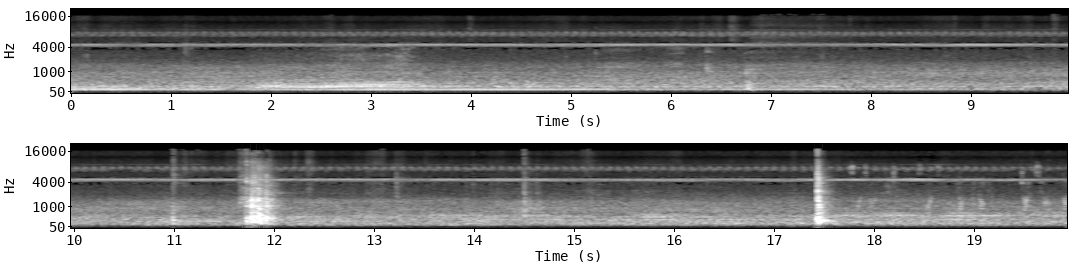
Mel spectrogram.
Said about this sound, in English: The other crickets are going, but they're not like this. Where the bird are you? And of course, it's one of those things that can deceive you with its voice. It's not the other little jigga jigga jigga jigga jigga jigga crickets. It's a solid sound.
